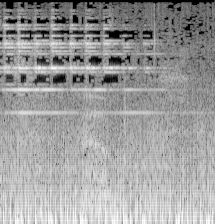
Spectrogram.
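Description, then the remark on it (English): A bell rings continuously for a couple of seconds, a steady, rapid metallic ringing with a bright high tone and no pauses; it is the second bell. No one speaks over it. “that's the second bell already.”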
